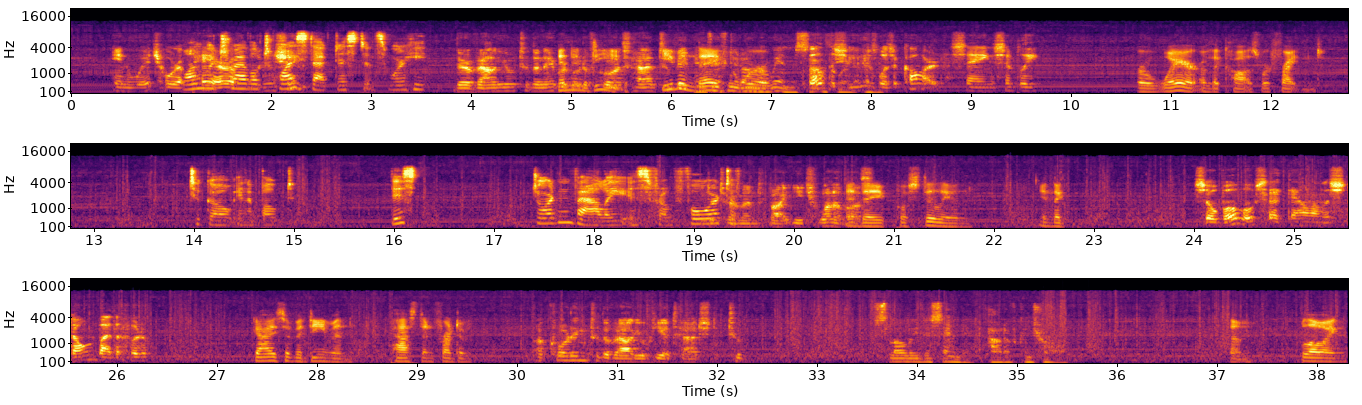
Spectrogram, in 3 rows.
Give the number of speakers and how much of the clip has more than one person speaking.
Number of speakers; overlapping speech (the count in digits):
5, about 14%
